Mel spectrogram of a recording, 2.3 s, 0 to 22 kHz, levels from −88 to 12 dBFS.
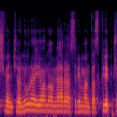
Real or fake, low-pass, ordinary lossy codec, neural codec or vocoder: fake; 14.4 kHz; Opus, 16 kbps; codec, 44.1 kHz, 2.6 kbps, SNAC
